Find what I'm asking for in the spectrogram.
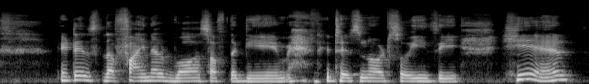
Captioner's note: chuckles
